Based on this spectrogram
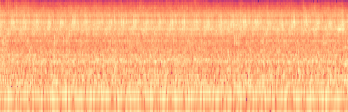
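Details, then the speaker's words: Lathe drilling high-carbon, hard steel from the tailstock with oil, while making a new arbor. Steady hiss and hum with an even low drone and no chatter or squeal; a nice, even cut with chips coming off evenly. "good, feels good, cutting nice, chips are coming off nice even. Nice even cut."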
